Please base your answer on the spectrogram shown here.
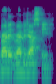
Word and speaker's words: Ratajkowski: Emily Ratajkowski? I don't know how to say her last name. Ratajkowski.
